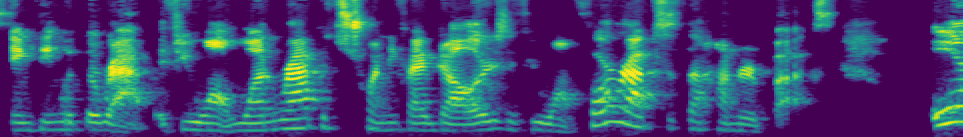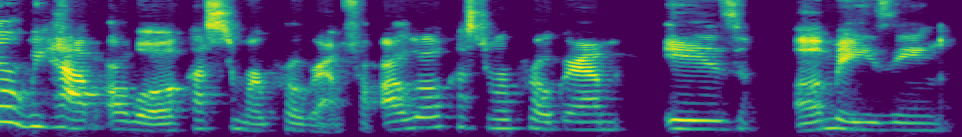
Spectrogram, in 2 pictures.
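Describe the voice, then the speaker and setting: A woman's voice: mid-range voice, a bit bright. A young woman leading a casual online training call for her sales team, chatty and upbeat, speaking over a video call. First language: English. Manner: chatty and upbeat, often saying "you guys".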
